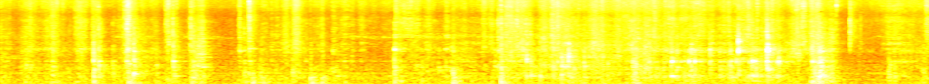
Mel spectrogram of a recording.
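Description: Wooden beehive frame parts knocking and rubbing against each other and against a wooden frame jig as it is tilted and turned over by hand: irregular light clicks and knocks, with one louder knock about eight seconds in.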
